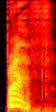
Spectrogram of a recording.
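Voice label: "breath", American English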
